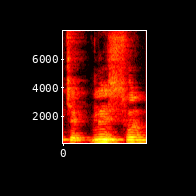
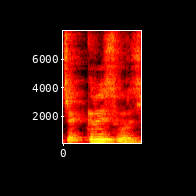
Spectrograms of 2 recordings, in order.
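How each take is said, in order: First: The middle cluster is said with an L sound. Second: The middle cluster is said with an R sound. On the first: This is how people commonly say it. The speaker calls it wrong. "Actually ચક્લેશ્વર બોલીએ છીએ" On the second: This is the actual name. The speaker calls it right. "પણ ચક્રેશ્વર છે"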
